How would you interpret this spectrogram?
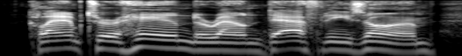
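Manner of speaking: usual speaking voice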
